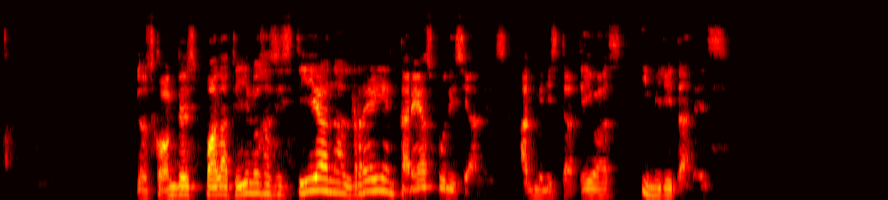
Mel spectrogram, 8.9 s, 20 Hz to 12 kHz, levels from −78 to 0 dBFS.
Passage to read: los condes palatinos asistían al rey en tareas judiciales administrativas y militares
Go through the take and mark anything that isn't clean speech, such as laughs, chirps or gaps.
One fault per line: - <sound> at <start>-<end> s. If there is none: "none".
none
